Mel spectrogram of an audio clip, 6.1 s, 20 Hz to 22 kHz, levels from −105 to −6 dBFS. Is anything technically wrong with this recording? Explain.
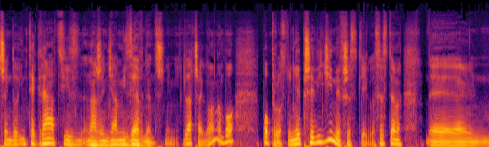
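Yes. Three sharp single clicks occur in this speech, at 0.37 s, 3.63 s and 4.55 s. Each is most likely caused by dropped samples: a fraction of a millisecond of the stream goes missing, so the waveform jumps straight from one value to a later one. The gap is far too brief to remove any audible sound, but the sudden step is heard as a click and would show as a thin vertical line across the spectrum.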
